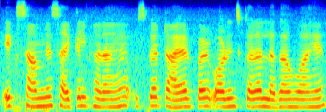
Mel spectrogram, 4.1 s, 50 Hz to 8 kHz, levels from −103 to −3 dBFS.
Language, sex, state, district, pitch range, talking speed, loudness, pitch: Hindi, female, Uttar Pradesh, Ghazipur, 200-220 Hz, 190 wpm, -22 LUFS, 210 Hz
